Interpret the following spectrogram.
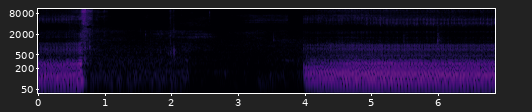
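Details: Affectionate morning growling from a pet Shiba Inu that is not angry: after a short sharp noise and a quiet stretch, a steady deep rumbling growl starts and carries on for the last three seconds.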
